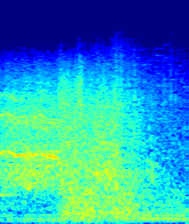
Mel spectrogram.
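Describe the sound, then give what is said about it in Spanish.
A loud car crash: a brief tire squeal gives way to a harsh burst of crunching metal and shattering glass that fills the moment, with no voices. “Los domis de choque revelan el daño que puedes sufrir al chocar en un auto.”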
